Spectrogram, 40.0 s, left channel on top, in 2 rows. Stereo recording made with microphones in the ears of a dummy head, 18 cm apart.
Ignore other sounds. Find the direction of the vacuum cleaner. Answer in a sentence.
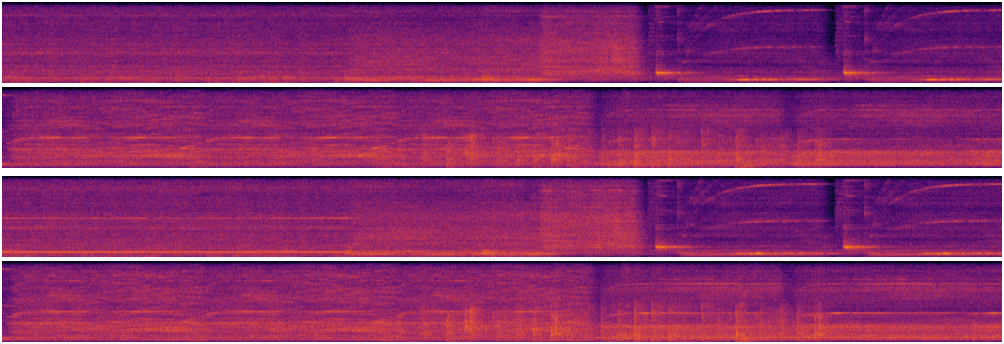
In this clip you hear the vacuum cleaner in the centre.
